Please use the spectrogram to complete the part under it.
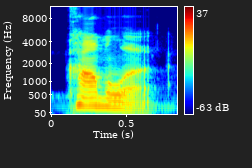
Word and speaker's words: Kamala: Is Kamala. Every time I drink, I say it wrong. – I'm here for you. – Just remember, Kamala, Mamala, Kamala, Mamala. We're just everybody.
